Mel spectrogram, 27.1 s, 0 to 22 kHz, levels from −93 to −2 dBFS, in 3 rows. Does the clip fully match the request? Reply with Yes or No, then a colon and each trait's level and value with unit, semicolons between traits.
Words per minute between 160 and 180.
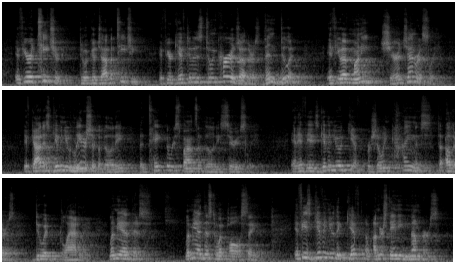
Yes: average, 170 wpm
